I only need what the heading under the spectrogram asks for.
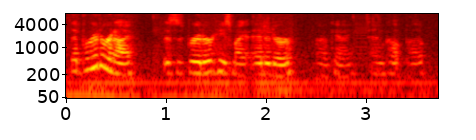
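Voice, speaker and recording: In an American accent, a woman speaks with audible room echo. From New Jersey, US. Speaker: hobby vlogger, medical-system tech worker. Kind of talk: casual chat. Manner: chatty, many filler ums.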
